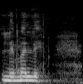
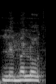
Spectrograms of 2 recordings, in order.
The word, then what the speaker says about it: למלא: למלא. למלא. Alors, il y a des Israéliens qui parlent aussi mal, et ils prononcent mal ce verbe. למלות. Ils disent les malotes, voilà.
